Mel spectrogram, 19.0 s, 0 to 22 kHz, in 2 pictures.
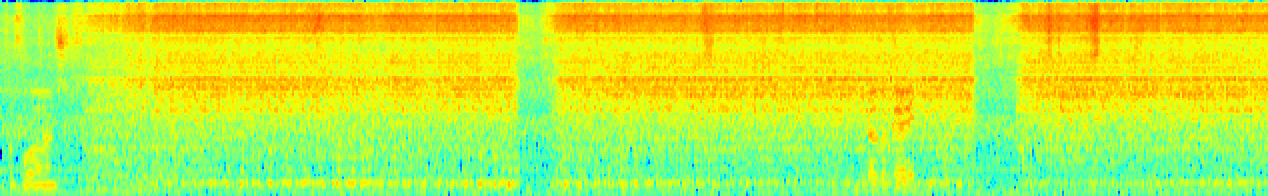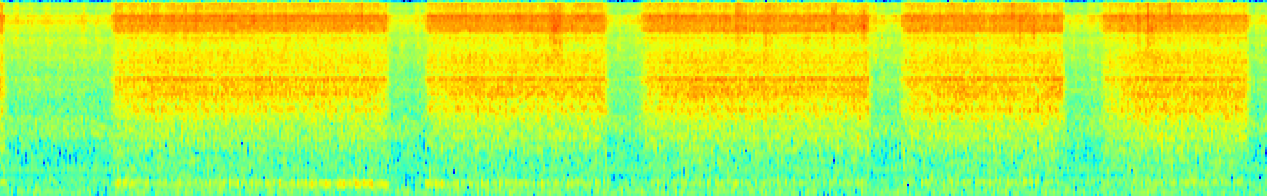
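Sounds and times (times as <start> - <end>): lathe hum: 0.1 - 19.0
lathe tool cutting steel: 0.6 - 9.5.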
